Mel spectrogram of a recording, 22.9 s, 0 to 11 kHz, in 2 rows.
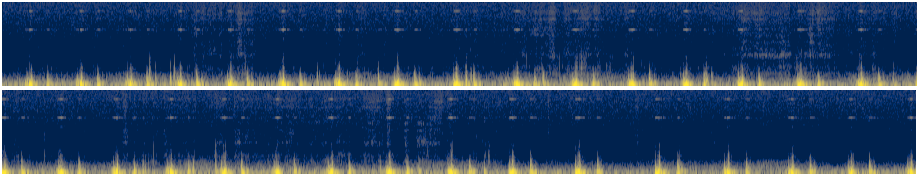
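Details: Own excited heart recorded by stethoscope at tricuspid area and apex: steady, low heartbeat thumps about 80 beats per minute.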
